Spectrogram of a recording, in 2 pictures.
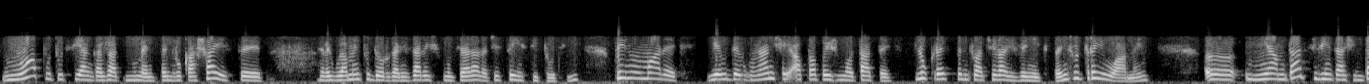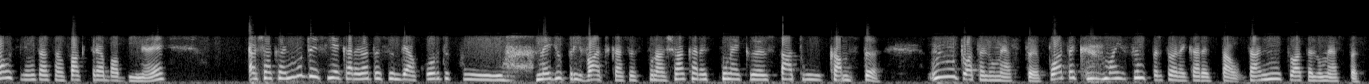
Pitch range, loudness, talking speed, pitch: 195-255 Hz, -16 LUFS, 185 wpm, 220 Hz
